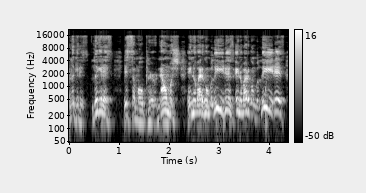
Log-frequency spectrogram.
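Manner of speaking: freaked-out excitement. Retold or imitated. Friend showing her the orb on his phone. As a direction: push the phone at her, frantic. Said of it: "he's really freaking out".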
